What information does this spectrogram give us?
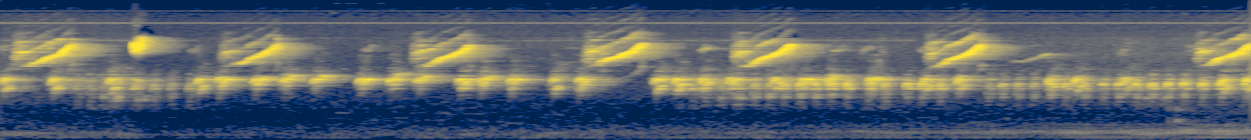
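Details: Bird-trapping lure of a sooty-headed bulbul: unbroken chattering runs with repeated steep upward whistles, one clear short whistle near the start, and a faint low hum later on.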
